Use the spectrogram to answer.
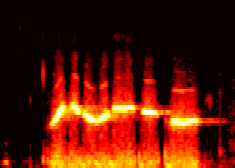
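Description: A person whistles a wavering melodic phrase of several quick notes that settles into longer held notes and ends on a sustained tone that fades out.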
